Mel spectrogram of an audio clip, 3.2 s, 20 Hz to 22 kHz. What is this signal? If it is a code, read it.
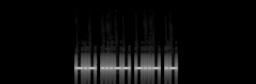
Morse code, heard as a keyed tone, about 44 wpm, 700 Hz. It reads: K3XA
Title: Easy Call Signs - 45wpm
